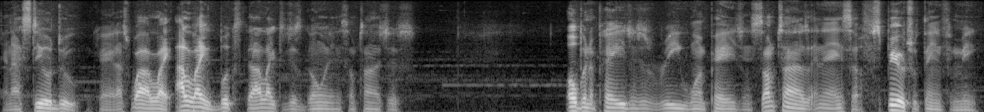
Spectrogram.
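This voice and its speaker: A man from Texas with a deep, resonant voice, giving rambling, slangy self-improvement advice to camera and often tagging "okay?". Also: fairly quick, no room sound, soft background music. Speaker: dating and self-improvement vlogger. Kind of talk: casual talk to camera. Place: room with books on shelves.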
